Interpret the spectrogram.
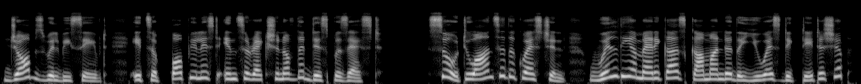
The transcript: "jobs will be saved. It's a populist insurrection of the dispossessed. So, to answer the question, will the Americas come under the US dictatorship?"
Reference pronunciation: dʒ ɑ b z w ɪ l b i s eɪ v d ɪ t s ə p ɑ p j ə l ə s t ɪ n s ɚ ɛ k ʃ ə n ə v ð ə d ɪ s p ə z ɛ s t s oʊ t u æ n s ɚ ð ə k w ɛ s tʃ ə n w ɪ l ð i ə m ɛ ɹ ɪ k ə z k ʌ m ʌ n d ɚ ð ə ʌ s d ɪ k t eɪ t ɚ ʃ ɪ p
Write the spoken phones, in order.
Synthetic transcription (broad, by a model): dʒ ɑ b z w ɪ l b i s eɪ v d ɪ t s ə p ɑ p j ə l ə s t ɪ n s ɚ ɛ k ʃ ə n ə v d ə d ɪ s p ə z ɛ s t s oʊ t u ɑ n s ɚ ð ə k w ɛ s tʃ ə n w ɪ l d i ə m ɛ ɹ ɪ k ə z k ʌ m ʌ n d ɚ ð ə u s d ɪ k t eɪ t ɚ ʃ ɪ p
